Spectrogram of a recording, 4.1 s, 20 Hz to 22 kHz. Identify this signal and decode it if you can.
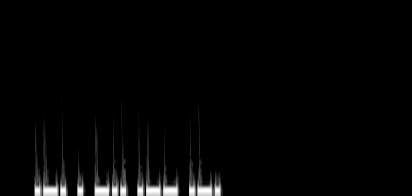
Morse code, heard as a keyed tone, about 27 wpm, 700 Hz. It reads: REDWR
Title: Code Groups - 5 Letters - 28wpm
